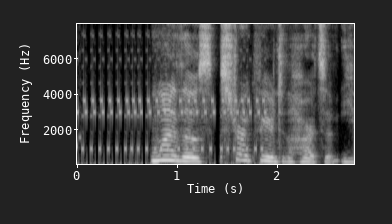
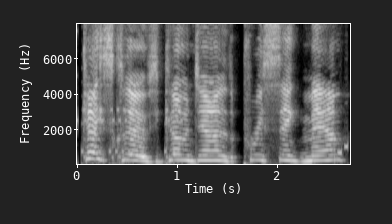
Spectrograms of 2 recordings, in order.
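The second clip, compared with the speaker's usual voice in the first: put-on New Jersey accent; 5 semitones higher, 5 dB louder than usual. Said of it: "I can't do a Jersey accent".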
